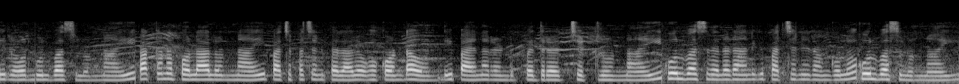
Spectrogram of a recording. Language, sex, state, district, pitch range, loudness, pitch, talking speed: Telugu, female, Andhra Pradesh, Chittoor, 210-230 Hz, -18 LUFS, 220 Hz, 150 wpm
